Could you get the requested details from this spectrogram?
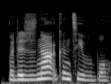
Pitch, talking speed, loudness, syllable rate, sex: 225 Hz, 270 wpm, -16 LUFS, 8.4 syllables/s, female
